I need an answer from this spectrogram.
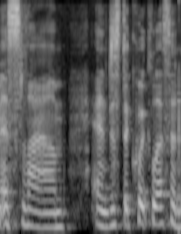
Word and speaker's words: Islam: many different pronunciations but the most correct is islam and muslim muslim yeah we're and now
